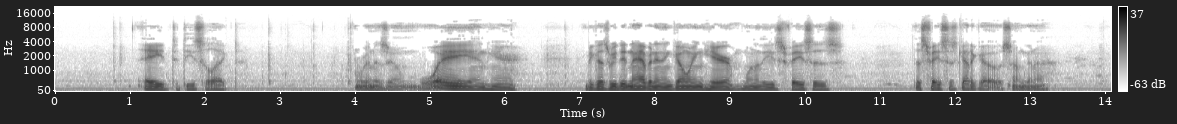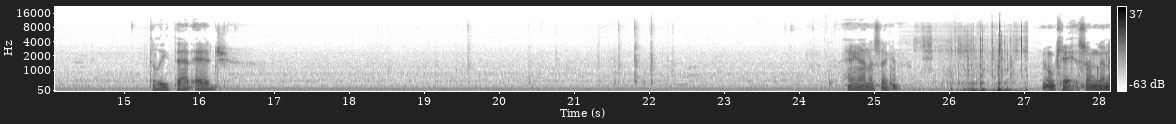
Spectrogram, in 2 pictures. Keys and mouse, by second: 1.3 a, 3.1 middle click, 4.5 middle click, 11.0-15.1 right drag, 15.8 x.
